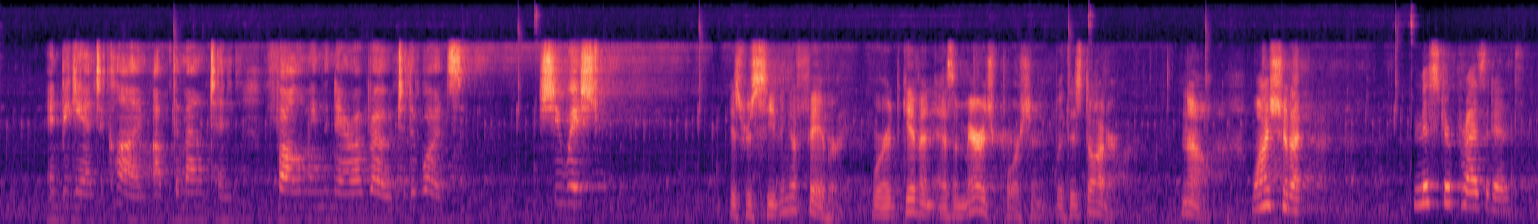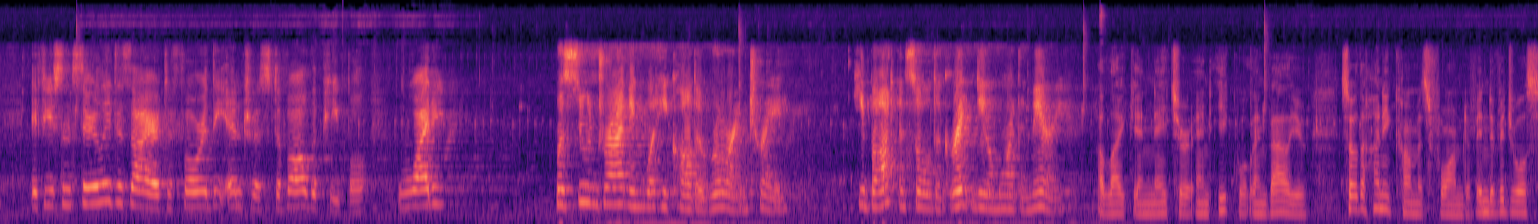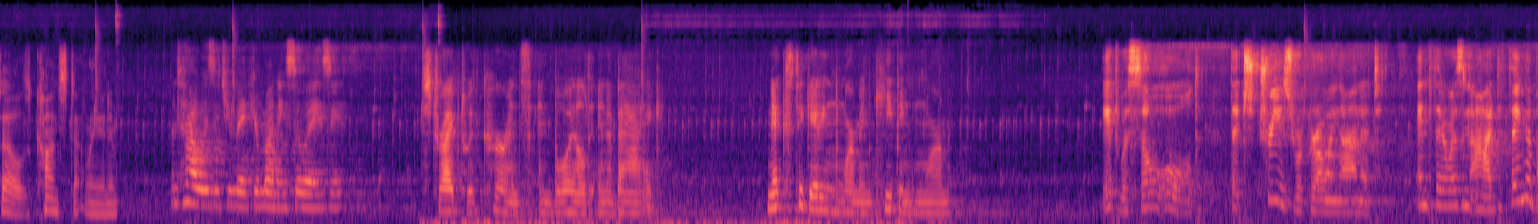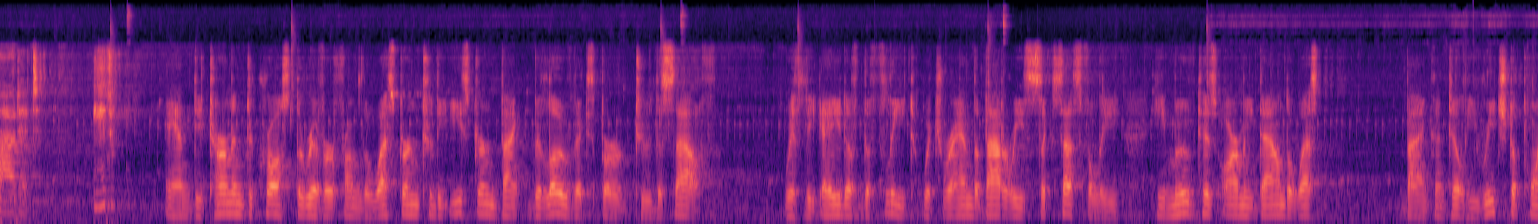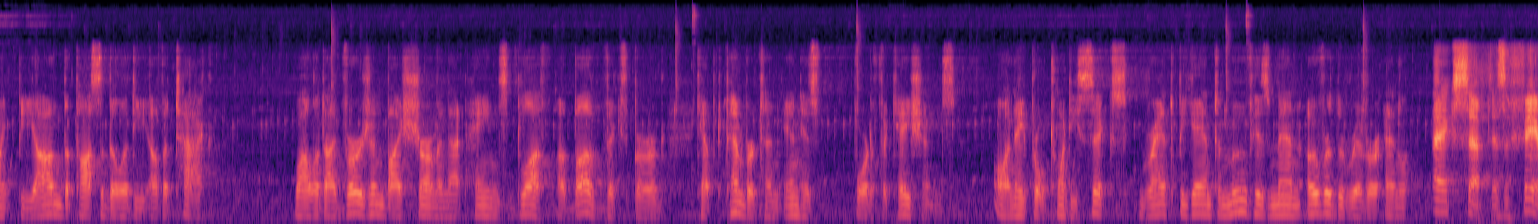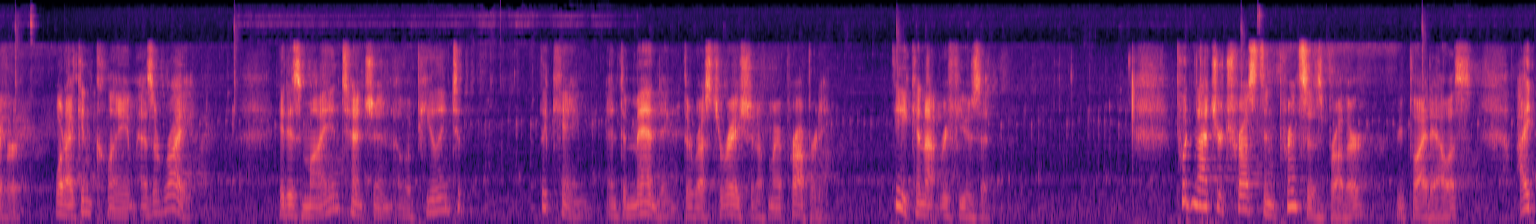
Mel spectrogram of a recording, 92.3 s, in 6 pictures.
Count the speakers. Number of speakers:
nine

